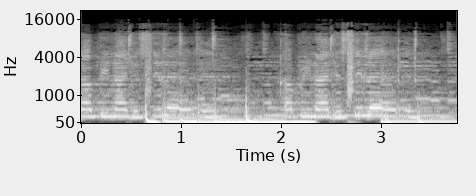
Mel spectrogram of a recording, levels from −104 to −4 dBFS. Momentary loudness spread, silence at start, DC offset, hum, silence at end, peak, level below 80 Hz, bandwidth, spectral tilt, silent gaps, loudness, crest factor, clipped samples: 4 LU; 0 s; under 0.1%; none; 0 s; 0 dBFS; -12 dBFS; 10.5 kHz; -6 dB/octave; none; -12 LUFS; 10 dB; under 0.1%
